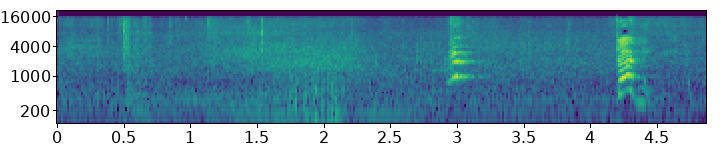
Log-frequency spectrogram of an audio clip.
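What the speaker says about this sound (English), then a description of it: "Doggy!" A dog gives two short, sharp barks a little over a second apart, near and fairly loud against a quiet indoor background with some faint rustling.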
